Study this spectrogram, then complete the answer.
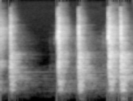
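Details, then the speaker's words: Hustler zero-turn mower, Briggs & Stratton engine, no-start diagnosis: sharp, crisp, firm clicks from the starter solenoid as the key is turned, showing the switched wire gets power and the solenoid and safety switch are fine; the engine was later found seized from sitting. "now are we getting power at the switched wire when you turn to keep we know it is because we hear it click"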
